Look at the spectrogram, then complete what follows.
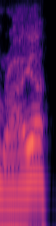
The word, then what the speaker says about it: Raya: Is that how you say her name, Raya? Yep, you got it. Most people will usually mispronounce it.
